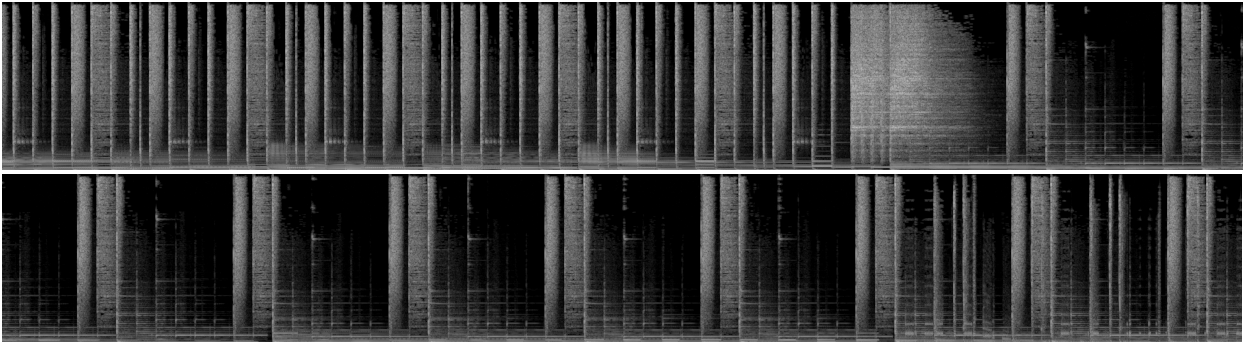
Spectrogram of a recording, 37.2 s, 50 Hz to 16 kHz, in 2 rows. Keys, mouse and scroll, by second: 0.8 middle click, 1.3 shift+middle click, 1.6 middle click, 3.2 Tab, 3.7 s, 4.6 y, 4.9 right click, 6.5 a, 7.2 s, 10.6 middle click, 14.8 middle click, 15.2 Tab, 16.3 ctrl+a, 17.8 click, 22.9 click, 23.2 click, 26.5 middle click, 29.7 shift+click, 32.7-33.8 scroll up 7, 33.7 shift+middle click, 34.4-34.9 scroll down 1, 35.0-35.5 scroll down 5, 35.8 middle click, 37.1 scroll up 2.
